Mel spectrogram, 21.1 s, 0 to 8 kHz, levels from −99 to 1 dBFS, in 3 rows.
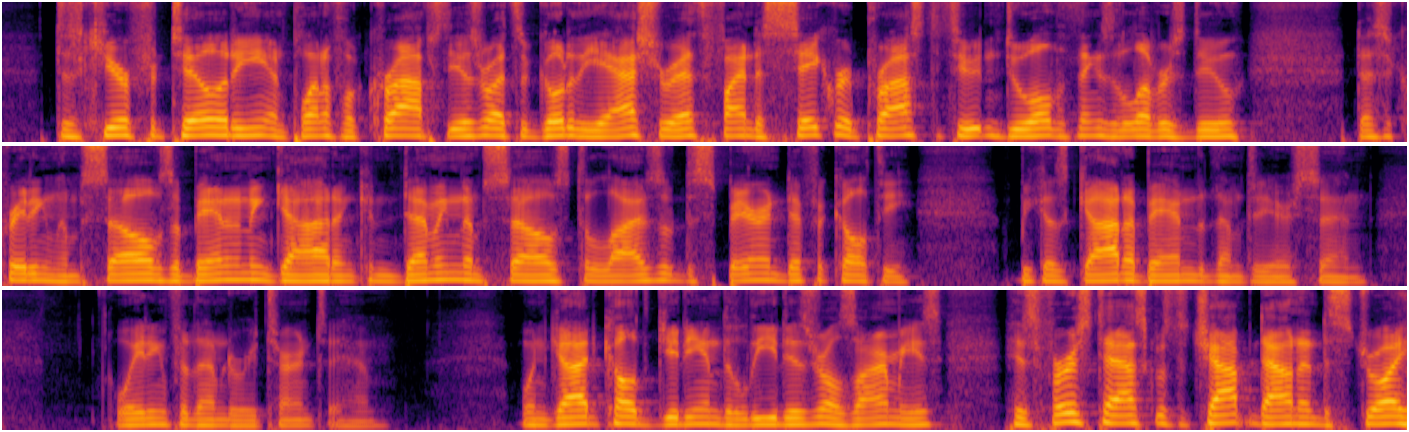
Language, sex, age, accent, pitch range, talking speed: English, male, 20-39, American, 130-150 Hz, 195 wpm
